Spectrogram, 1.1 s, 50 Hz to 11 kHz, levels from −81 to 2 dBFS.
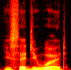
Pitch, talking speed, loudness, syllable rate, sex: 120 Hz, 220 wpm, -15 LUFS, 4.1 syllables/s, male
